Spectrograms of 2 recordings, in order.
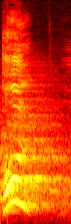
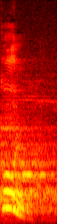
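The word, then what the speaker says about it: قل: নাম হলো সূরা ইখলাস, কুল হুয়াল্লাহ সূরা। আমার দিকে তাকান, এই যে কুল হুয়াল্লাহ সূরা, একটা হচ্ছে কাফ আরেকটা হচ্ছে কফ, একটা হচ্ছে কাফ, আরেকটা কফ। কুল মোটা করে হবে কুল, হে নবী আপনি বলুন আল্লাহ একক একক।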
